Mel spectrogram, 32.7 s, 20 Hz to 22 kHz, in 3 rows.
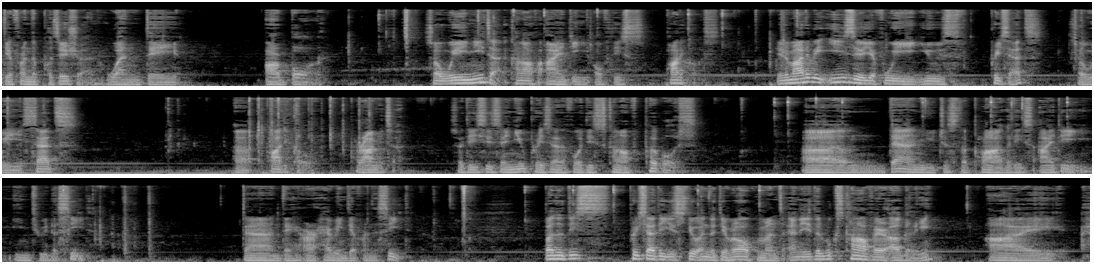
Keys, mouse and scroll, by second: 3.5 d, 3.8-4.8 right drag, 4.8 d, 5.1 d, 5.2 middle click, 5.7-6.0 scroll down 2, 6.0-6.9 middle drag, 6.9 click, 7.4-7.9 scroll up 1, 7.9 ctrl+a, 19.1-20.1 middle drag, 20.1 drag, 21.6 click, 23.0 shift+space, 26.1 space, 26.5-27.6 middle drag, 27.6 click, 28.8 click.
